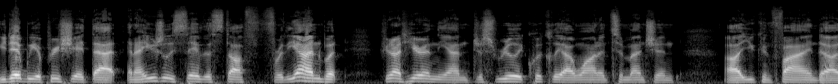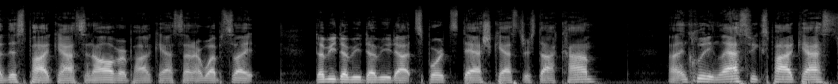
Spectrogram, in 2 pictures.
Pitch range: 95-120 Hz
